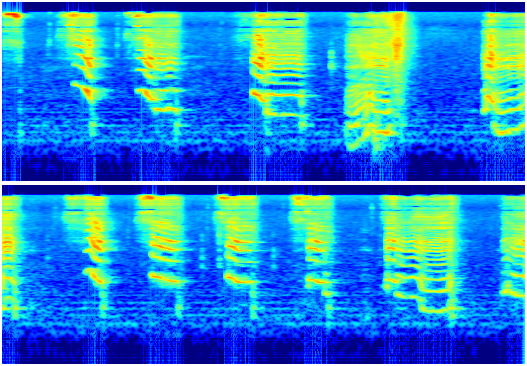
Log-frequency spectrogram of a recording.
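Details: Restless house dog wanting a walk, food or attention, whimpering insistently: high, falling, nasal whines repeated roughly every second, some breathy and some wavering, in a quiet room.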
